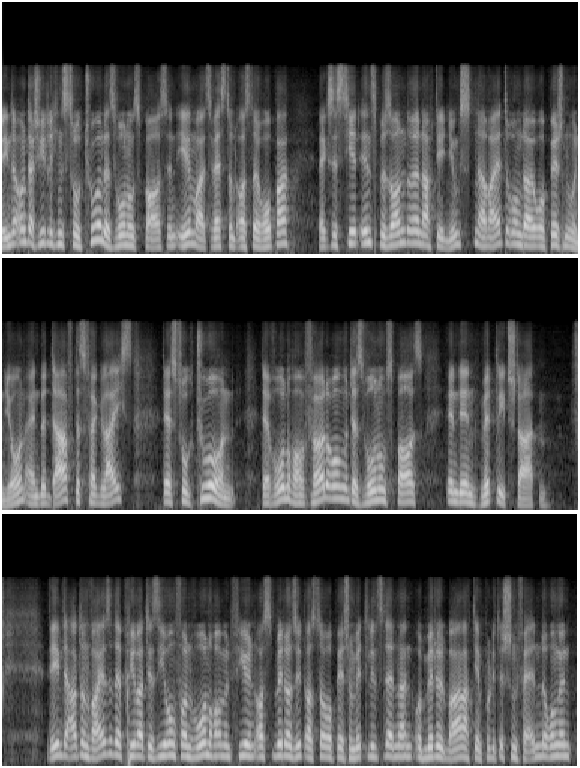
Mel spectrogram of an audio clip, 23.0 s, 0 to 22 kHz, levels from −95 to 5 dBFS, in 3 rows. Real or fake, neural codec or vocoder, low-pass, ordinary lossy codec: fake; codec, 16 kHz, 0.7 kbps, FocalCodec; none; none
